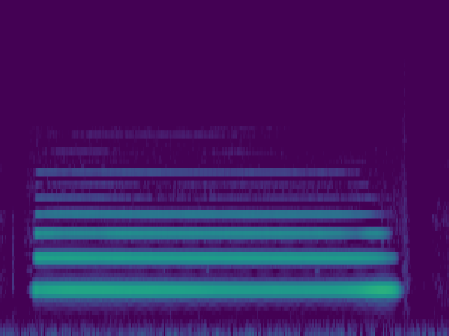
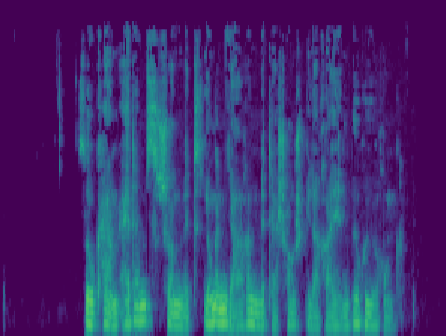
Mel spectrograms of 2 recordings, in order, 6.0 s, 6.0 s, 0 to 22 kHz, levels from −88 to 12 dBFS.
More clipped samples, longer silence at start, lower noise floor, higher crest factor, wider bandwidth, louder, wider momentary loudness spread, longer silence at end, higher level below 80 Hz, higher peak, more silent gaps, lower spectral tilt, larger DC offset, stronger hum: neither; second, 0.4 s vs 1.05 s; second, -72 dBFS vs -82 dBFS; second, 8 dB vs 18 dB; second, 5.2 kHz vs 17 kHz; second, -33 LUFS vs -23 LUFS; second, 4 LU vs 11 LU; about the same, 0.65 s vs 0.6 s; second, -76 dBFS vs -54 dBFS; second, -24 dBFS vs -6 dBFS; neither; second, -3 dB/octave vs -4.5 dB/octave; neither; neither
